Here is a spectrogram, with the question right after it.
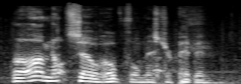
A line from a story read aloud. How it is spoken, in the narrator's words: said Sam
